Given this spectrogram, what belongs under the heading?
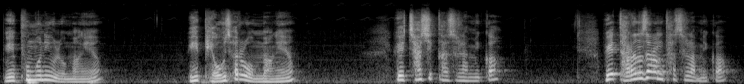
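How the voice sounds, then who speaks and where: A man's voice: sits high, expressive, fairly quick, long pauses. A middle-aged man, a pastor, preaching a sermon animatedly with many rhetorical questions. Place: church sanctuary.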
